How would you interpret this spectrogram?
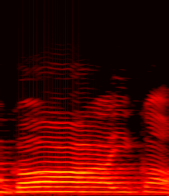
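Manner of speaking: गायिका with a very long "gaaa" before "i-kaa"; stretched first syllable. Shown as a demonstration. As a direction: draw out the opening aa of गायिका to show the sound. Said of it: "आय आ रहा है ना".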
